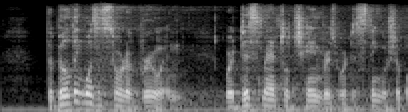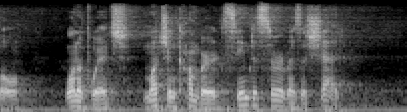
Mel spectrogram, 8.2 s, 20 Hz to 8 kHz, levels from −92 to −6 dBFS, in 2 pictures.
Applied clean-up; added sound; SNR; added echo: none; none; none; reverberation time 2.6 s.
